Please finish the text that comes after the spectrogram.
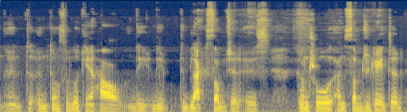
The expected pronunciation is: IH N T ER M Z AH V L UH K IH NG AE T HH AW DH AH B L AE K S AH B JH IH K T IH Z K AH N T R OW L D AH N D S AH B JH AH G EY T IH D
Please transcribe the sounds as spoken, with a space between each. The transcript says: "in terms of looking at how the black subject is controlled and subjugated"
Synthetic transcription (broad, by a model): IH N T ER M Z AH V L UH K IH NG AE T HH AW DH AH B L AE K S AH B JH IH K T IH Z K AH N T R OW L D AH N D S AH B JH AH G EY T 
